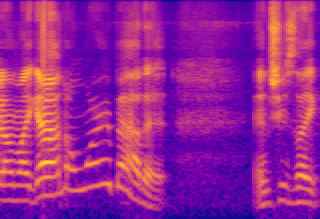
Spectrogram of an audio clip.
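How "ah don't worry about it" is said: breezy reassurance. Retold or imitated. His own breezy reply, retold.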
